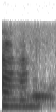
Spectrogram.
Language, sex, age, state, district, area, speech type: Malayalam, female, 30-45, Kerala, Pathanamthitta, rural, conversation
